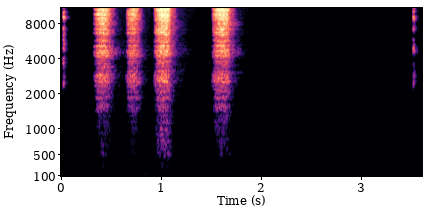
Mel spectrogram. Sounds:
Sniff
